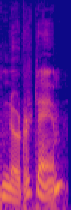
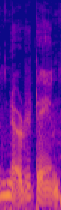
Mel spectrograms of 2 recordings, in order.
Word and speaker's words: Notre Dame: All right, we're going to use the American pronunciation since this is that university. The University of Notre Dame.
